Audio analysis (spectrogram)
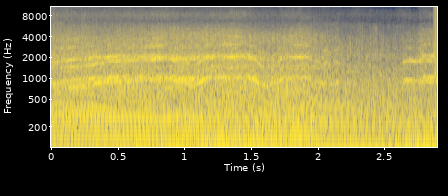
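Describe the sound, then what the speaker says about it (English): A Mercedes-AMG SLS in the Assetto Corsa racing game drifts with a steady, loud engine roar and tyre squeal, the pitch sliding and wavering throughout without a break. "That is a massive drift."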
